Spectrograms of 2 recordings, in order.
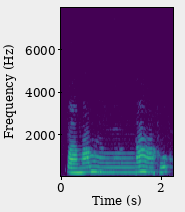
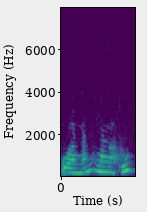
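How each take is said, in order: First: The n merges into a held, nasal m. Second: The n is said clearly before the m. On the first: The speaker calls it right. "tapi wamamahu" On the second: The speaker calls it wrong. "bukan waman mengahu"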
